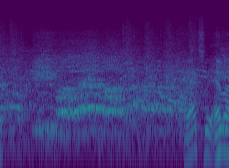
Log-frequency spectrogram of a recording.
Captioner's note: crowd cheering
